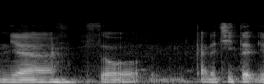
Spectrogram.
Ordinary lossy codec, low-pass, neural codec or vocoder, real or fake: AAC, 48 kbps; 7.2 kHz; none; real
